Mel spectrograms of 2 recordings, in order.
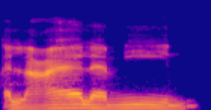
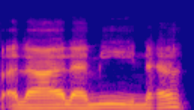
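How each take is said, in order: First: The word ends on a bare n sound. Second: The word ends with a short vowel after n. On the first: The reader stops on this word. "when you stop on a word, the last letter takes sukun" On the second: The reading continues without stopping. "What does the noon originally have? ... Fatha"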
